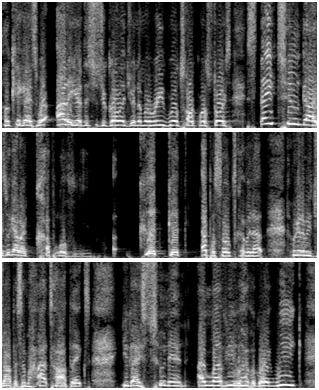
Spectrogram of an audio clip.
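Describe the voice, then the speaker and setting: The speaker's intonation is lively and the pace fairly quick, with noticeable background noise present. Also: woman, high pitch for a woman. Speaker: talk show host. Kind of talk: show outro. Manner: animated.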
